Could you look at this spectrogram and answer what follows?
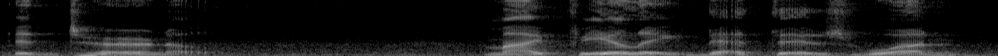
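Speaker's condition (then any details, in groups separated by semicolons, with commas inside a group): Parkinson's disease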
